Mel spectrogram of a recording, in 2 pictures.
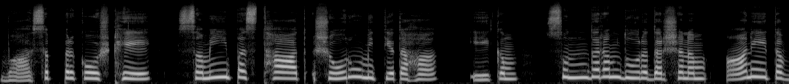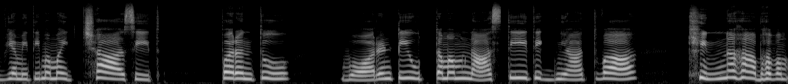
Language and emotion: Sanskrit, sad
